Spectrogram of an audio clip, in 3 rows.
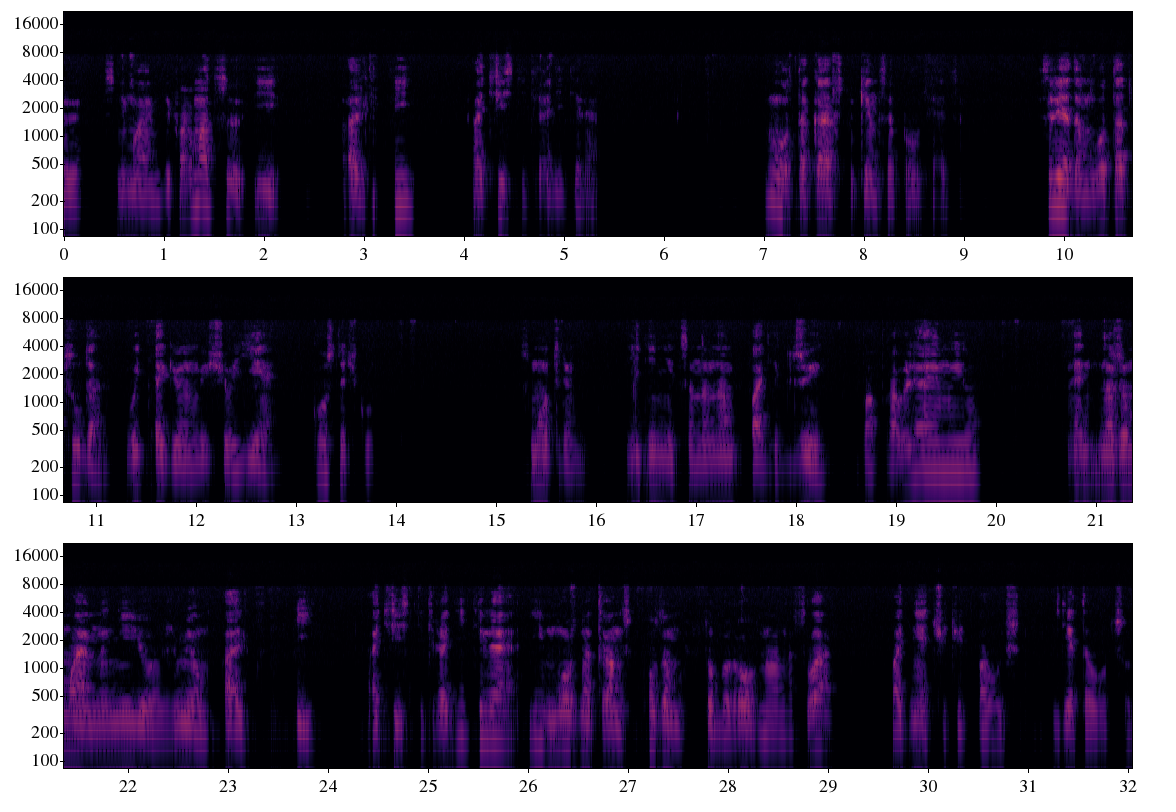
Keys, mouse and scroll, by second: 0.6 click, 3.0 alt+p, 5.4-6.0 scroll down 1, 6.0 scroll down 1, 6.5 shift+middle click, 10.0 click, 10.6-12.2 scroll down 1, 12.2 e, 14.7 middle click, 16.1 KP_1, 18.3 g, 20.6 click, 21.6-22.2 scroll up 1, 23.3 alt+p, 25.2-26.4 scroll down 2, 26.4-27.0 scroll down 1, 27.0 click, 28.1 click, 30.3 middle click.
